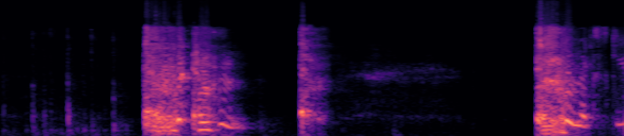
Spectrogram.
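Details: Girl who is sick, with mucus at first but now none and finding it hard to breathe without coughing: loud, harsh throat clearing and dry coughs in short bursts separated by brief quiet pauses; cough with throat clearing.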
